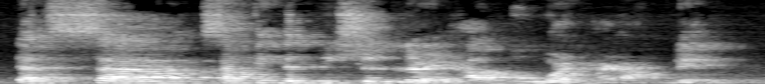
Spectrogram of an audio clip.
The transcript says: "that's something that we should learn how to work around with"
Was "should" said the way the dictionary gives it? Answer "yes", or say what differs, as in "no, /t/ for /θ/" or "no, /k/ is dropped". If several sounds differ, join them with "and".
yes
